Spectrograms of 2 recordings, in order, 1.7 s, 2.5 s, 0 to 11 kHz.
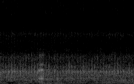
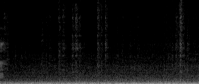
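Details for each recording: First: Mitsubishi Strada Triton GLX 4M40 diesel after nozzle repair for low power and black smoke: quiet, steady idle with even rhythm and nearly no vibration. Power is restored and smoke is fine on the road test. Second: Mitsubishi Strada Triton GLX 4M40 diesel with low power and thick black smoke, idling while each nozzle pipe is loosened in turn: low, faintly uneven, shaky clatter. Vibration change is felt mainly at cylinder 1, so nozzles are suspected unequal or weak.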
